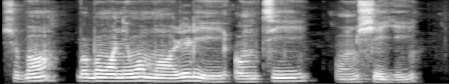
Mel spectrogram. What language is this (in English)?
Yoruba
